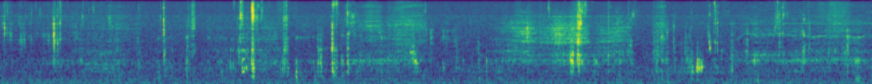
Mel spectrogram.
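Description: Faint sounds of a person biting into and chewing a taco, with scattered small mouth clicks and smacks.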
